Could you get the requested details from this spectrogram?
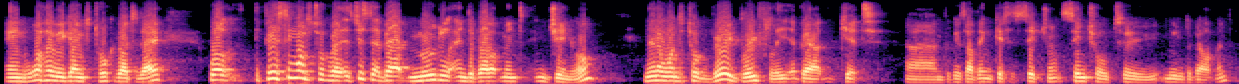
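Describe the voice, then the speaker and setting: A man's voice: medium pitch, a little fast, warm tone. A man with a broad New Zealand accent giving an informal technical presentation, often hesitating and repeating words. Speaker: presenter, software developer. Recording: dull lo-fi online audio.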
